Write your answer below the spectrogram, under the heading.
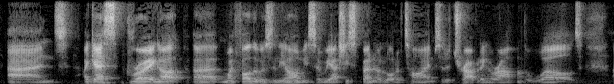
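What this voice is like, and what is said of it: British accent. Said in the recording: “as I'm sure you can tell from my accent, I'm originally from the UK.”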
